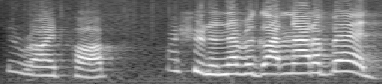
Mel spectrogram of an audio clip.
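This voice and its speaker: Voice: animated, quick pace, a little hiss or hum. An actor playing an eager, imaginative young boy with slangy exclamations in an old radio comedy-drama, on a muffled recording. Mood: worried. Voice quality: high, youthful voice. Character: eager, imaginative young boy sick in bed, anxious schemer.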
